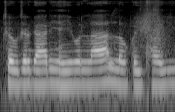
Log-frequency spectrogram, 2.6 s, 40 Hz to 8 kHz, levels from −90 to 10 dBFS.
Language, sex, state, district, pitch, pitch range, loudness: Bajjika, male, Bihar, Vaishali, 145 Hz, 140-150 Hz, -25 LUFS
